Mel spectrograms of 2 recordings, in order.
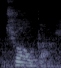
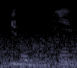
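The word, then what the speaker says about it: Czolgosz: Uh so his name is uh it's pronounced Leon Cholosh. Cholosh.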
